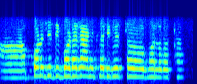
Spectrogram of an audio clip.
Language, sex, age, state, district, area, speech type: Odia, female, 18-30, Odisha, Puri, urban, conversation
